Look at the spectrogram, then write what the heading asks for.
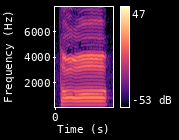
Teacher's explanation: تو حرف مستعلیہ ہے، لہٰذا اس کی آواز حلق سے موٹی ادا ہوئے گی.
